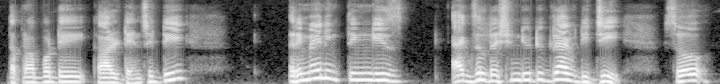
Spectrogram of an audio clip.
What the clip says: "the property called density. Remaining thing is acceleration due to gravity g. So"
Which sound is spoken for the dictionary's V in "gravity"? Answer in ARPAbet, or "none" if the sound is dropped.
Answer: V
